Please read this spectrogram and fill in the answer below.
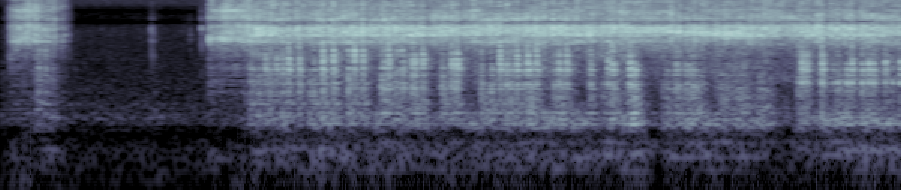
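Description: Small motorized Num Noms toy running, its little motor and plastic gears whirring with a fast, steady clicking that starts about a second and a half in.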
